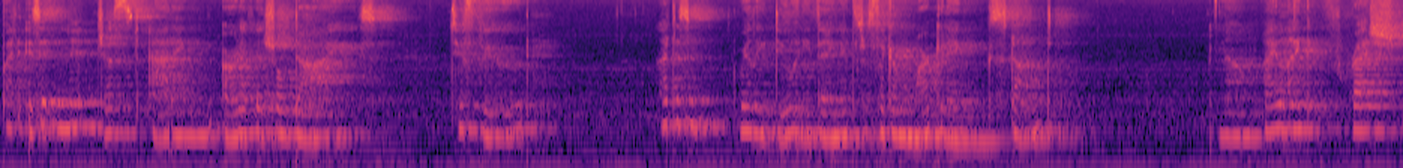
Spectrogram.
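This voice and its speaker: An ASMR live streamer chats casually in a soft, mellow, medium-pitched voice that often drops into whispers, taking her time with a playful, coy manner. The recording is distant, with a heavy hall-like echo, faint hiss, and faint background ambience.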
